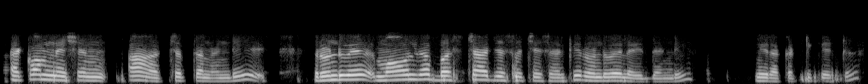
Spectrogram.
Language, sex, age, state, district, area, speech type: Telugu, male, 18-30, Andhra Pradesh, Bapatla, urban, conversation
